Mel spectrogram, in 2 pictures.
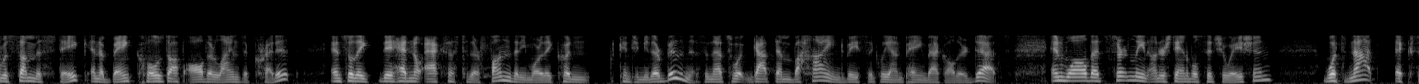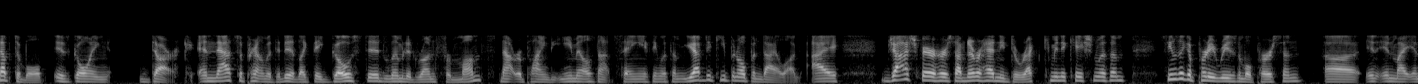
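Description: No technical faults can be heard in this recording.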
